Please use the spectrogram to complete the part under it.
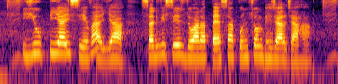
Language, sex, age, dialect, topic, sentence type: Magahi, male, 25-30, Northeastern/Surjapuri, banking, question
